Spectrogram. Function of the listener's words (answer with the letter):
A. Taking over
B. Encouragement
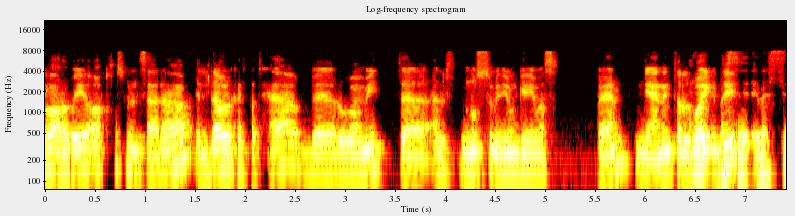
A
